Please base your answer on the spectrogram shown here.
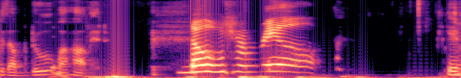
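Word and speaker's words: Avdol: JoJo gift but in JoJo you have uh avidol who is only called avidol because both in the the dub and sub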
